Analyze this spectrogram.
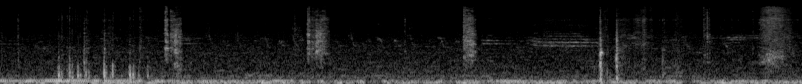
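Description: A steel trowel scraping and smoothing wet concrete in a baluster mould, a handful of short separate scrapes, over a steady low rumble.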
